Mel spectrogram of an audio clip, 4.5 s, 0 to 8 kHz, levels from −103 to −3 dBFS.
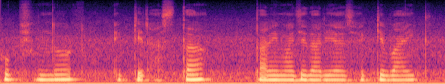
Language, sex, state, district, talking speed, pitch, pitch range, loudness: Bengali, male, West Bengal, Cooch Behar, 150 wpm, 165 Hz, 160-175 Hz, -16 LUFS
